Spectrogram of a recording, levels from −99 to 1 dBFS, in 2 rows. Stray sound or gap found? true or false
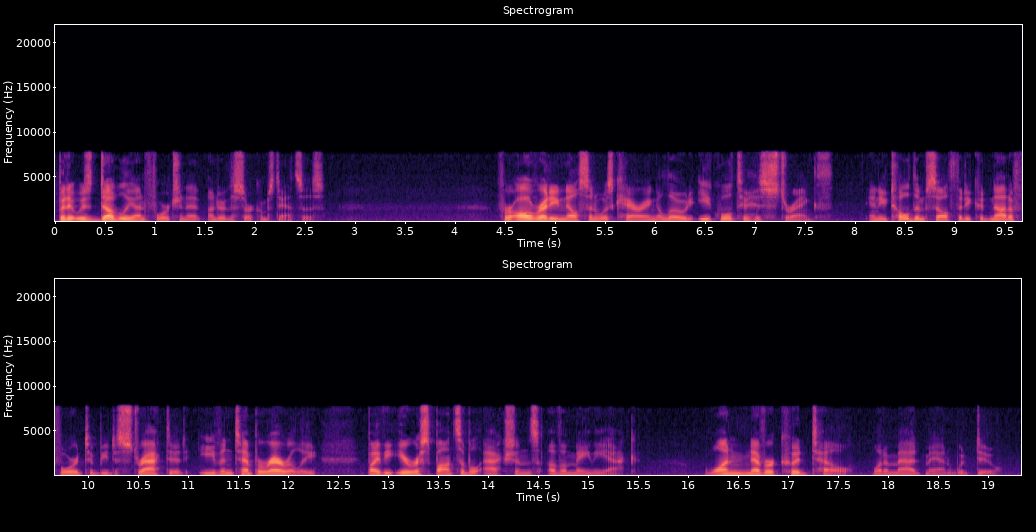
false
